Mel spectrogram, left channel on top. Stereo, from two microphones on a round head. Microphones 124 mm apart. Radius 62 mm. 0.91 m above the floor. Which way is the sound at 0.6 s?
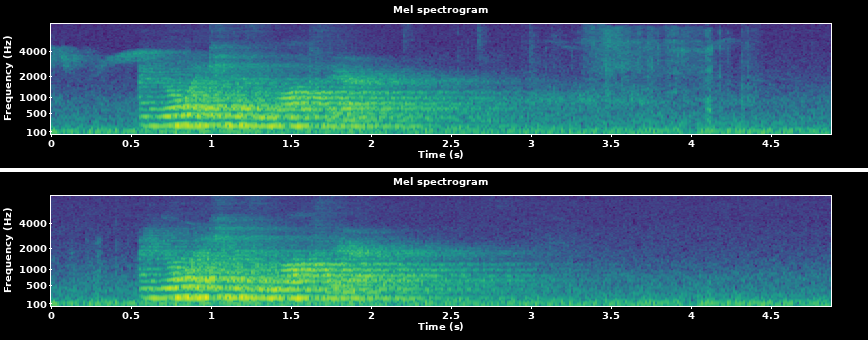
55° left (ahead or behind).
